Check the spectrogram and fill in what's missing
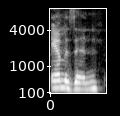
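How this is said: It is said in a British accent. "she says Amazon"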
